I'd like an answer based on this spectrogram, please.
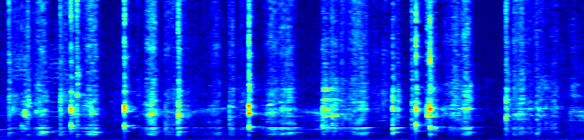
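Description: Irregular metallic knocks and clinks from a tin can of condensed cream of celery soup being handled upside down as the thick soup slides out into a plastic mixing bowl. A steady low hum sits underneath.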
